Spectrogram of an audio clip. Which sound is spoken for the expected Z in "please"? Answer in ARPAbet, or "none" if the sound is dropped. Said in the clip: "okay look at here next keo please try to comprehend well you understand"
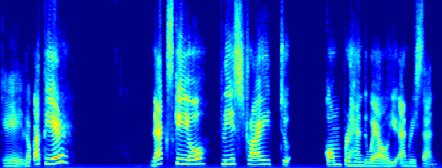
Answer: S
